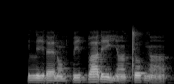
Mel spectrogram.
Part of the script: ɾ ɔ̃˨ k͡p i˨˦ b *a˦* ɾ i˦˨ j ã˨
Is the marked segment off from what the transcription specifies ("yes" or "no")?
no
